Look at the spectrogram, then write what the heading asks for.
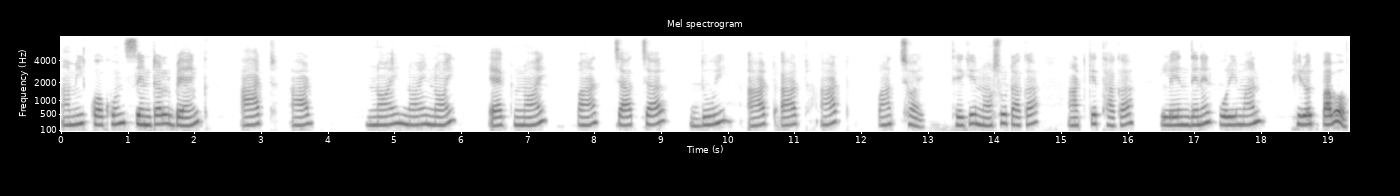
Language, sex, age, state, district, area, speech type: Bengali, female, 30-45, West Bengal, South 24 Parganas, rural, read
